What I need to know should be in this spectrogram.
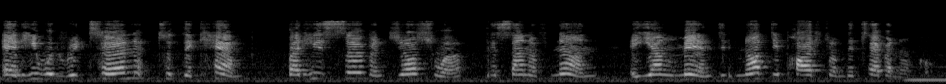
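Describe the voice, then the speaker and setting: A woman's fairly high voice at a fairly slow pace, an unremarkable speaking voice with fairly even intonation and big swings in loudness, over light background noise. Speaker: church minister. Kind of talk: reading aloud. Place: home room. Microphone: phone near.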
